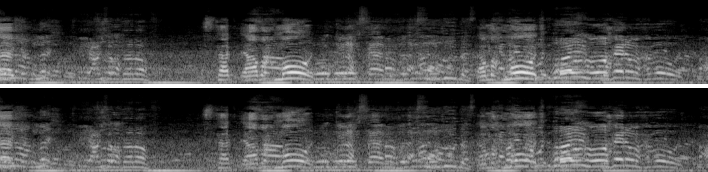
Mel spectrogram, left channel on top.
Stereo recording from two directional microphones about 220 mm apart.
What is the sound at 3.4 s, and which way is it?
Speech, 50° right (ahead or behind).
